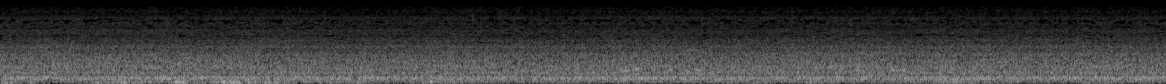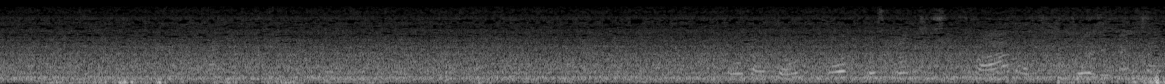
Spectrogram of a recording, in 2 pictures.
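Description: Steady rushing of flowing river water, with no breaks or distinct events.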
